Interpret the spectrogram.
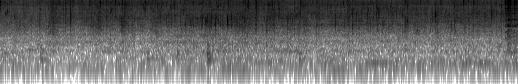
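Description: Marinated chicken tikka pieces sizzling and crackling in oil on a flat tawa, with a silicone spatula scraping and pushing them around the pan. A brief louder clatter near the end.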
